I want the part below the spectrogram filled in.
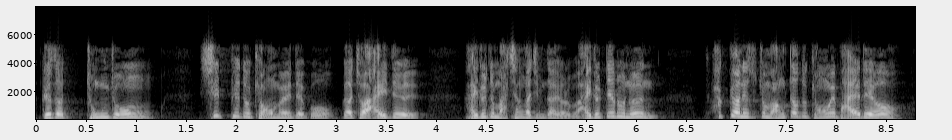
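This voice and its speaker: A man's voice: high voice, sing-song, quick pace, lo-fi sound. A male pastor preaching a sermon in a chapel service, telling stories with animation and often addressing the congregation directly.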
